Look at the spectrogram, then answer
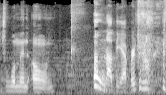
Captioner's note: snapping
